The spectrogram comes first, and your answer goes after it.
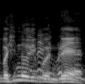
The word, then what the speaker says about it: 히노디버: 우리가 흰 옷을 입는다. 흰 옷 입어를 네. 빨리 빨리 발음하니까 발음해서. 히노디버인데 히노디버.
